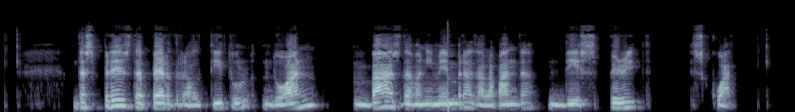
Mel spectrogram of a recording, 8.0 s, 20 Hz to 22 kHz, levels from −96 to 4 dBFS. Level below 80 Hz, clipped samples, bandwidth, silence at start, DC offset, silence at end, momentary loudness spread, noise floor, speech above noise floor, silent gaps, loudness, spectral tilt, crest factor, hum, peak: -66 dBFS; under 0.1%; 9.8 kHz; 0.75 s; under 0.1%; 0.6 s; 12 LU; -61 dBFS; 35 dB; 3.47-3.51 s, 6.79-6.86 s; -26 LUFS; -5 dB/octave; 22 dB; none; -6 dBFS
